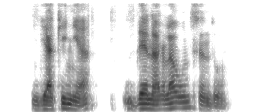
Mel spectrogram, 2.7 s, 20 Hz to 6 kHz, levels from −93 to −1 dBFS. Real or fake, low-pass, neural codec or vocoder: fake; 5.4 kHz; codec, 24 kHz, 3.1 kbps, DualCodec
